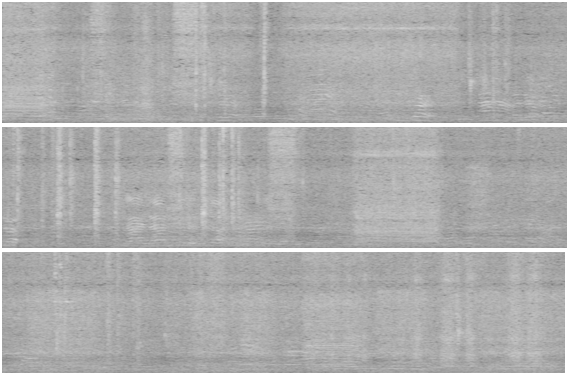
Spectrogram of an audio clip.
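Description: A sewing machine whirs in short bursts.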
